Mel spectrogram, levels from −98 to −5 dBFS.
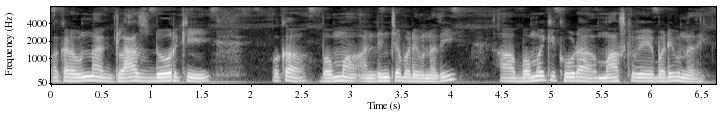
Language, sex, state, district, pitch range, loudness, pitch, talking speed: Telugu, male, Telangana, Mahabubabad, 125-140 Hz, -16 LUFS, 130 Hz, 135 wpm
